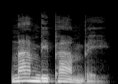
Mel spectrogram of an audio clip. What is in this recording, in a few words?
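"namby pamby", British English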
